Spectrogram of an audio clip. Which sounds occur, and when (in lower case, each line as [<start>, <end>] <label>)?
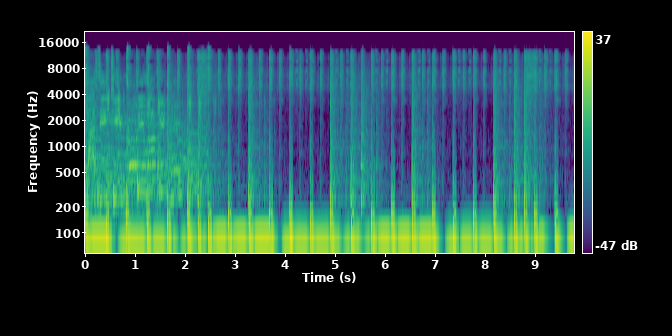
[0.00, 2.02] male singing
[0.00, 9.75] music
